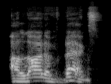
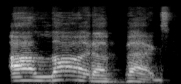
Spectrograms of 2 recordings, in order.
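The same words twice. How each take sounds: First: The words run together with a clear v sound. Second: The words run together with 'of' reduced. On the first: "enfatizando um V" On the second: "eu coloquei a lot, porque é o jeito como o nativo vai falar"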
